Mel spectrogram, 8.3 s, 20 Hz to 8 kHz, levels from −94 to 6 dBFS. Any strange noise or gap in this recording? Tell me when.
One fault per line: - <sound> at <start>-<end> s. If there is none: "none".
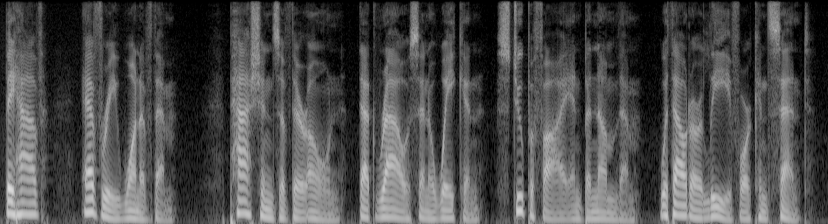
none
